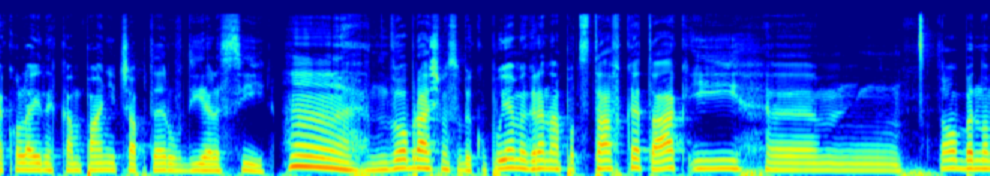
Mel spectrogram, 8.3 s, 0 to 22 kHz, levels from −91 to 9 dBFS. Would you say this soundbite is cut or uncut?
cut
